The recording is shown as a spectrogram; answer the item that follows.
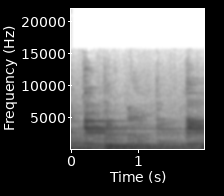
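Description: Cutaway acoustic guitar strummed gently in a slow gospel accompaniment, a few light strokes with the chord left ringing between them.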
